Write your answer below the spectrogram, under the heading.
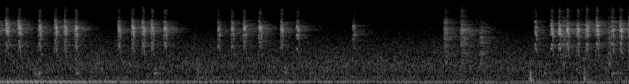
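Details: Competition sparrow in fighting mood giving short rolling groups of bright high chirps separated by pauses, the final burst the densest, over a low steady hum.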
